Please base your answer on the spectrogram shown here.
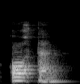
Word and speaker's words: horta: Não se esqueçam de que o H início na língua portuguesa, início de oração ou início de palavra, ele não tem som. Então, por exemplo, aqui, ó, horta, a gente tem quantos fonemas?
